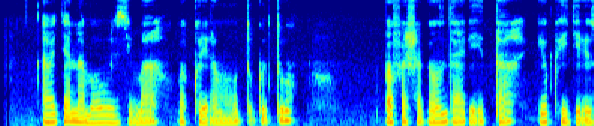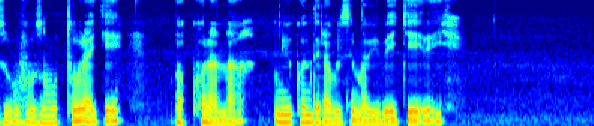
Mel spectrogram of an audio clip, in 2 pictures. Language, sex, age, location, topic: Kinyarwanda, female, 25-35, Kigali, health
